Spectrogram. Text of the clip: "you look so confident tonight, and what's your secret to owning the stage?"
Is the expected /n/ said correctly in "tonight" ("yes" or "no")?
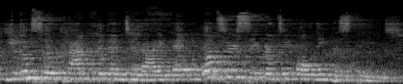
no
